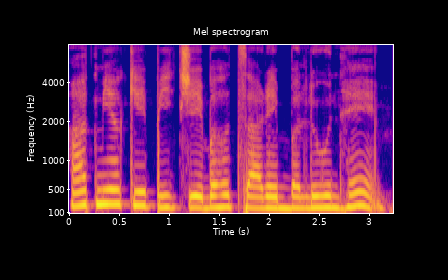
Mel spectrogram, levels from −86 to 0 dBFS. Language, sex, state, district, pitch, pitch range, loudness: Hindi, female, Arunachal Pradesh, Papum Pare, 195 Hz, 190-225 Hz, -10 LUFS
